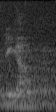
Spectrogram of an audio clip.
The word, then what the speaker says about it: Diganvker: Friends, my name is Diganvker. It is pronounced as you read, you will pronounce fine.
